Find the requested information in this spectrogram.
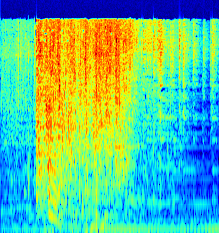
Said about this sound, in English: One evening, while trying to cook a simple meal with his hardened hands, he spilled boiling water on himself.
